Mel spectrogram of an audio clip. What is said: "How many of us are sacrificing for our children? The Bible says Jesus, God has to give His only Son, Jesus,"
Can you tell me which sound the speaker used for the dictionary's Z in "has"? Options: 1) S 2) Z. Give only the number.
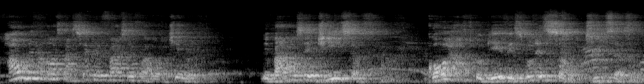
1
